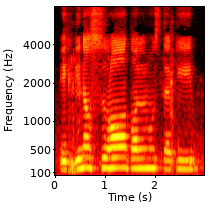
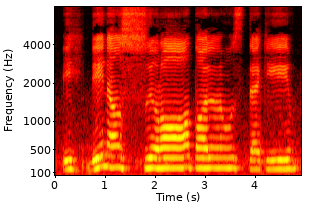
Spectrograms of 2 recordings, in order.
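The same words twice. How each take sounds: First: The phrase is recited at a fast pace. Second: The phrase is recited at a slow pace. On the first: "Tuan-tuan baca Quran tu laju" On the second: "Kalau baca perlahan"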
